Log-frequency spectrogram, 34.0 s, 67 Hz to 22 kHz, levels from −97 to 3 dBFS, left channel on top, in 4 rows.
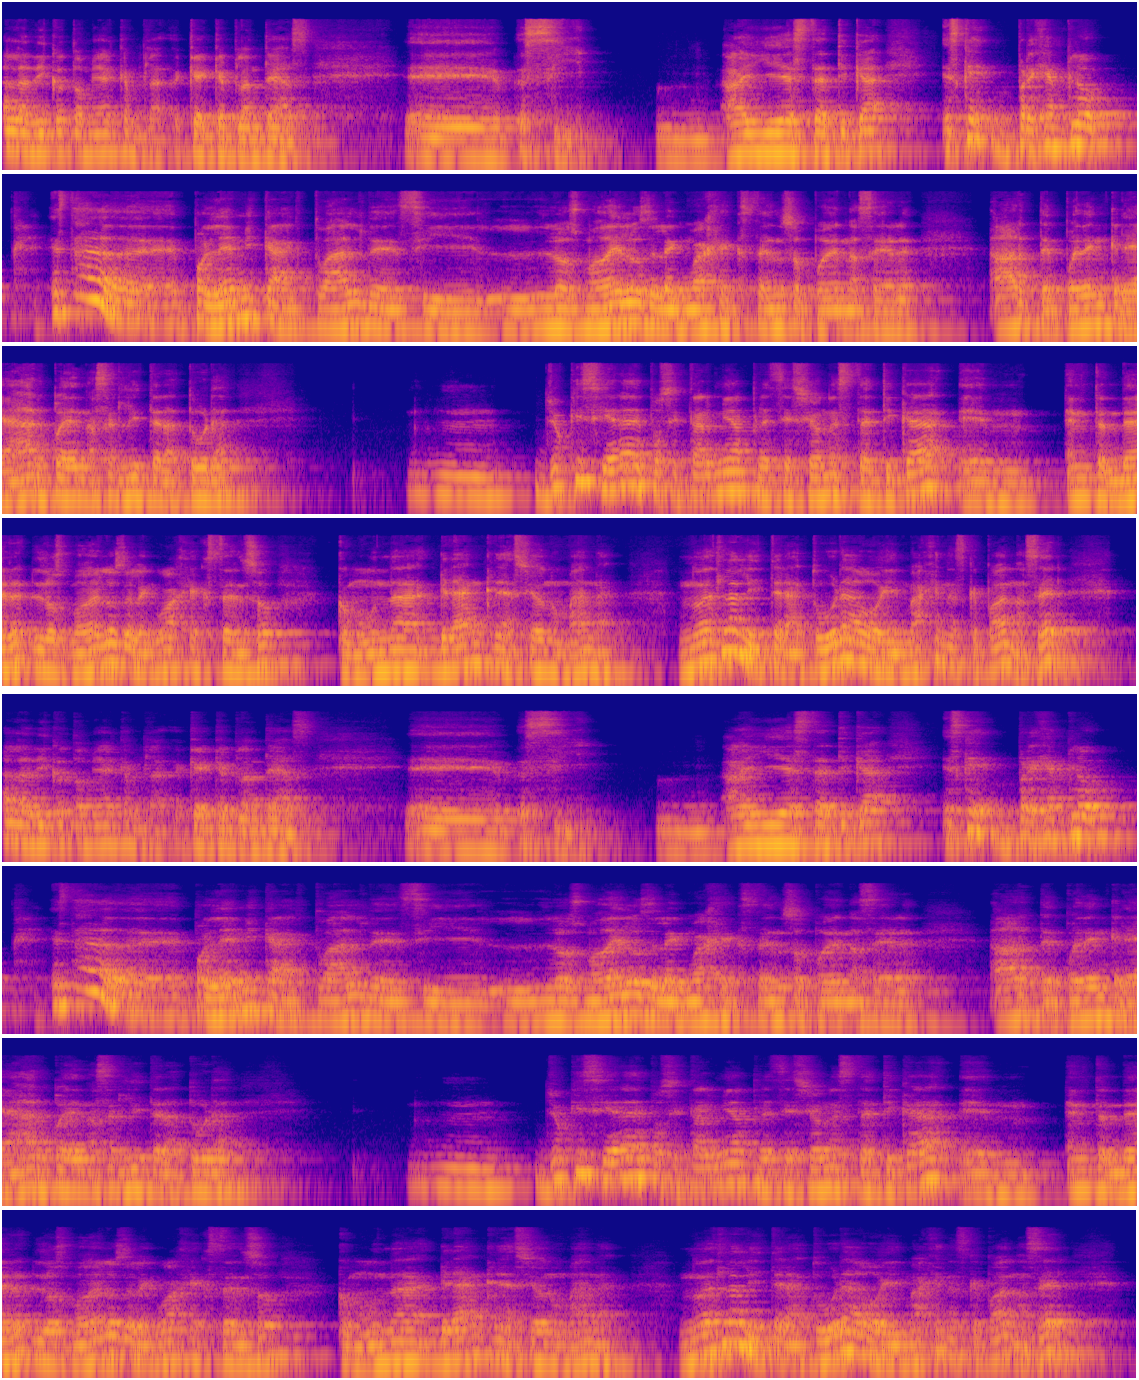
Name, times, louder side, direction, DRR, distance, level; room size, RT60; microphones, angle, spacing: voice 1, 0.0-4.4 4.9-8.3 8.6-15.6 15.9-18.8 20.1-30.1 30.6-33.9, left 2 dB, 40° left, 0.3 m, -23 dB
3.0 x 2.1 x 2.9 m
head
